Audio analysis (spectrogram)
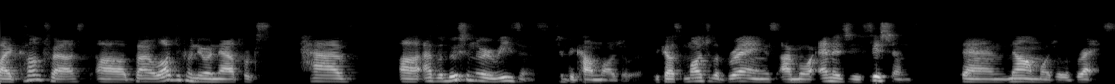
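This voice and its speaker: A man speaks at a moderate pace with a Chinese accent and a fairly high pitch. His pitch varies an ordinary amount, and the background is quiet. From China. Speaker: physics PhD researcher; podcast guest. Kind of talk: technical interview. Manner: hesitant, many fillers. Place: home room. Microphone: earbuds.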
